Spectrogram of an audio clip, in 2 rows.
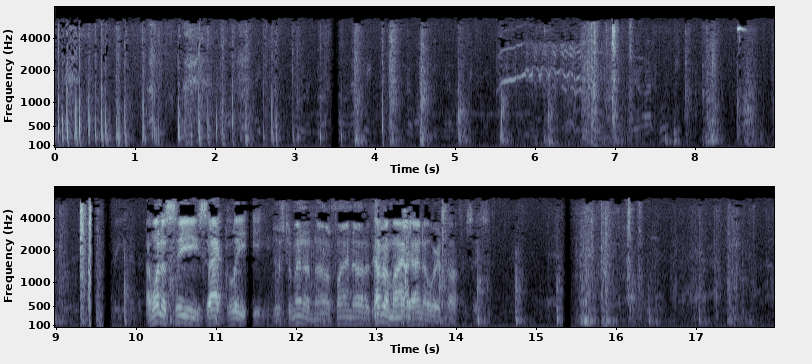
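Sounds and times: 
horse hooves clip-clopping to a halt: 0.0 - 10.6, 13.5 - 17.9
horse whinnying and snorting: 5.6 - 7.1
speech: 10.2 - 14.5.

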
